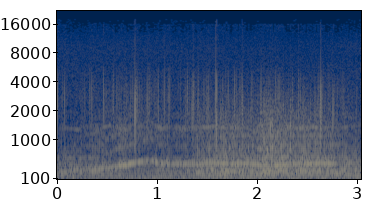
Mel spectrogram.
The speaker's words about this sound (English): It is a dark and stormy night. Outside, the wind is howling and whistling.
